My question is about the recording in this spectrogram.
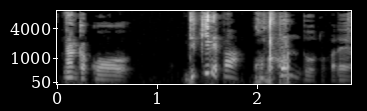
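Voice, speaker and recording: A man's voice: on the high side, very animated, fairly quick, fairly bright tone, lo-fi sound, a little hiss or hum. A man from Osaka rambling casually through a solo podcast, with a thin, light voice and a self-deprecating manner. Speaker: podcast host. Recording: dry, no added echo.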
